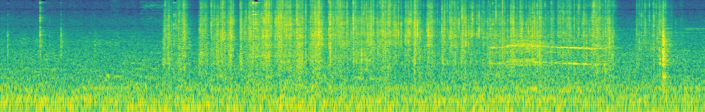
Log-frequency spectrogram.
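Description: A plastic bag crinkling and rustling for several seconds as it is handled, then a light click near the end.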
